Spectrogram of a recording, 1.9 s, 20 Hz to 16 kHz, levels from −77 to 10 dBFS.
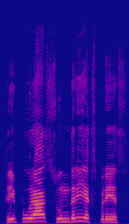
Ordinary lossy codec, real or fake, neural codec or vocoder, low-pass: none; fake; vocoder, 44.1 kHz, 128 mel bands, Pupu-Vocoder; 14.4 kHz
